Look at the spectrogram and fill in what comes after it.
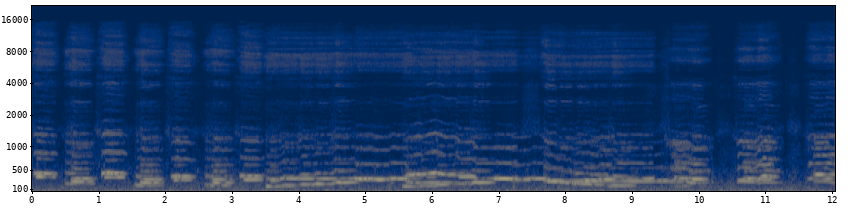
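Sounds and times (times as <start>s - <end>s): voices humming in harmony: 0.0s - 12.0s.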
